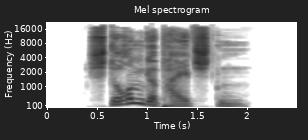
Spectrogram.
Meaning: inflection of sturmgepeitscht: 1. strong genitive masculine/neuter singular 2. weak/mixed genitive/dative all-gender singular 3. strong/weak/mixed accusative masculine singular 4. strong dative plural
- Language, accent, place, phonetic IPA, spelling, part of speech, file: German, Germany, Berlin, [ˈʃtʊʁmɡəˌpaɪ̯t͡ʃtn̩], sturmgepeitschten, adjective, De-sturmgepeitschten.ogg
